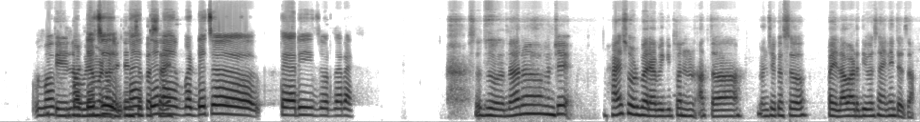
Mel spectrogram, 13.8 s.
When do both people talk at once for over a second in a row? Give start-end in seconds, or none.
0.8-2.6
